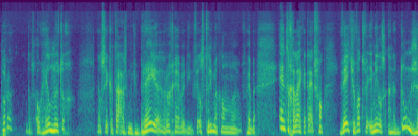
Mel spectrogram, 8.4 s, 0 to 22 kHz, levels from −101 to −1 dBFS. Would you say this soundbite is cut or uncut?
uncut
